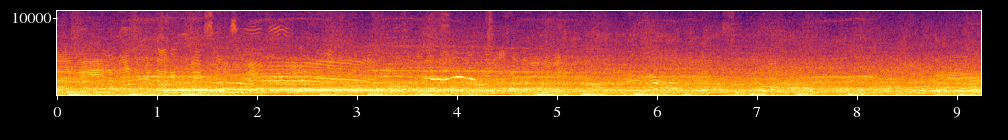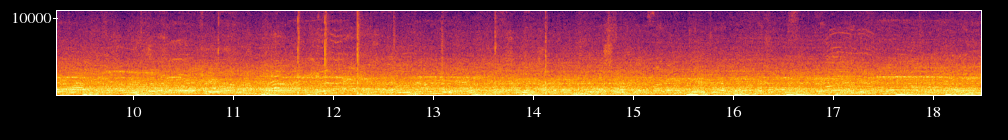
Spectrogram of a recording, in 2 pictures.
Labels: Is there any barking?
no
